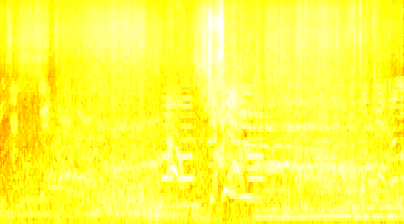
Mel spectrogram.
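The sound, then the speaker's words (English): A car speeds and turns hard during a chase, its tires smoking, with a loud continuous engine roar and brief squealing tones around the middle of the turn. “As John and Pappas' car tears after the robbers, it takes a left, raising smoke from its tires.”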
